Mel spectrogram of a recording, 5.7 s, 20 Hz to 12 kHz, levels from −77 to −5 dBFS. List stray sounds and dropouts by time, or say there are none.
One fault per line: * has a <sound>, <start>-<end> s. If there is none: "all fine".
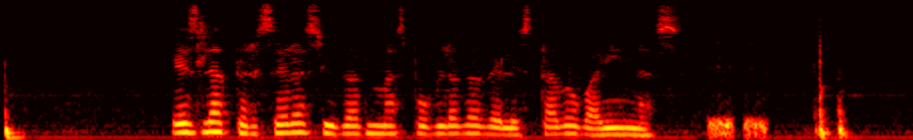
* has a laugh, 4.4-4.8 s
